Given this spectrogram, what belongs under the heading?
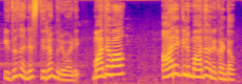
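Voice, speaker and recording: A fiery young mother lectures the household in a high, quick voice. Film music plays clearly behind her. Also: very animated. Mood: spirited. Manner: spirited, lecturing. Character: outspoken young mother defending a boy. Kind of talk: film dub dialogue. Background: film score.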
